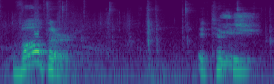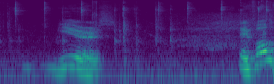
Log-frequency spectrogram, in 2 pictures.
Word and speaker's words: Walther: I just now can pronounce Walther. Walther!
